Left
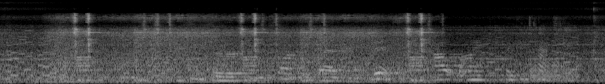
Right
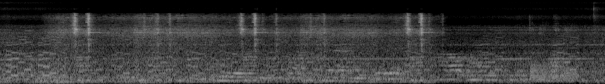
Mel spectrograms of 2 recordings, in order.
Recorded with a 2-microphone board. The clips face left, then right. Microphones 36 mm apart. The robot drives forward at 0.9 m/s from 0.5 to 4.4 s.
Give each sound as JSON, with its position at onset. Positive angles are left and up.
{"t": 1.8, "sound": "a man speaking", "side_deg": 75, "distance_m": 6.5}
{"t": 3.7, "sound": "a woman speaking", "side_deg": 60, "distance_m": 6.0}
